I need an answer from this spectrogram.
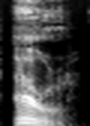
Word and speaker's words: hour: Now, there are a few words we pronounce in the word as if there is no H at all.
